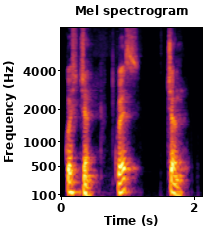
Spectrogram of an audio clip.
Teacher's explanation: Most of the people say question. They pronounce t, but it is ch.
